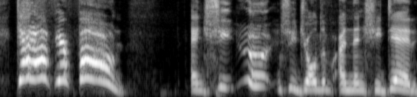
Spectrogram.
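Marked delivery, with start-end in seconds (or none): 0.1-1.2 very high, shrill, loud shrieked yell. Retelling yelling at a driver on her phone: retelling a yell. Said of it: "and I yelled at her".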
